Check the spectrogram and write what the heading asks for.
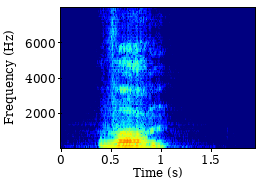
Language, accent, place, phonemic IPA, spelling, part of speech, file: German, Germany, Berlin, /vʊrm/, Wurm, noun, De-Wurm.ogg
- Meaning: 1. worm 2. maggot, grub 3. any crawling animal, e.g. a reptile 4. dragon, lindworm, wyrm 5. a baby or small child; a mite; any helpless creature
